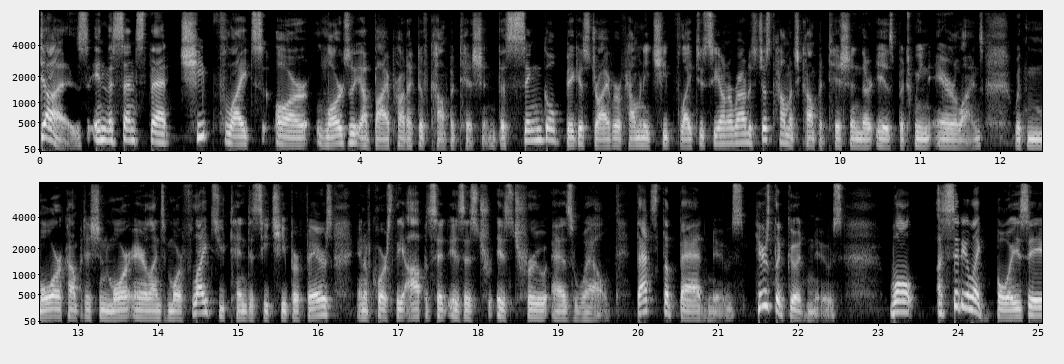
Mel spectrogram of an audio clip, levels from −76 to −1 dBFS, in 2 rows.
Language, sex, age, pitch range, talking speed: English, male, 40-59, 105-145 Hz, 175 wpm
